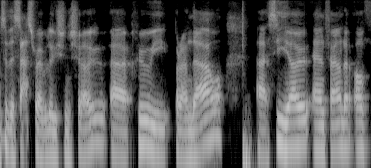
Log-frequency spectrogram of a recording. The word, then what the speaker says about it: Rui: Both of them are right. Rui is how we pronounce it.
